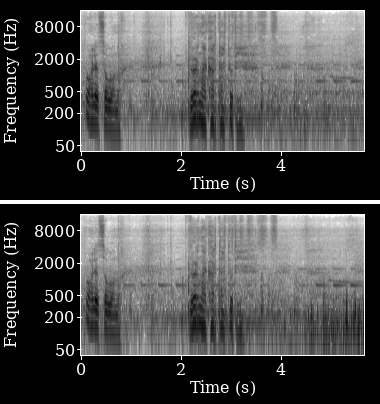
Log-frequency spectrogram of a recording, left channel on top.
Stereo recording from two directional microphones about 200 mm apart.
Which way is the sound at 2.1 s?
15° right (ahead or behind).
